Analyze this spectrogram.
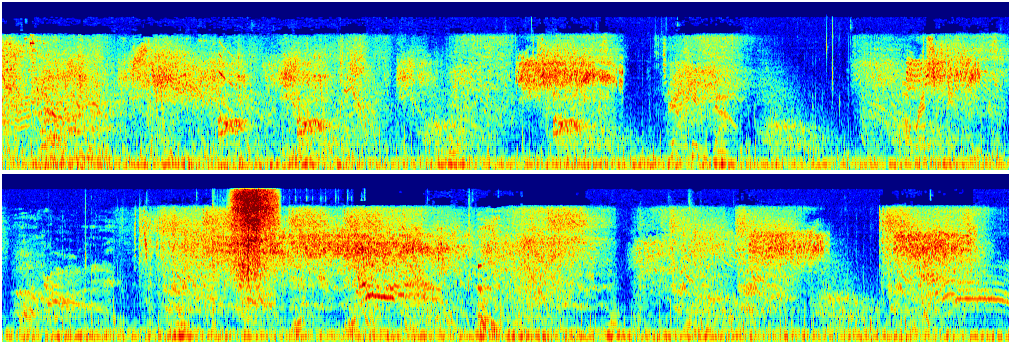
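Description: Lightsabers hum and swoosh as they swing.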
